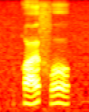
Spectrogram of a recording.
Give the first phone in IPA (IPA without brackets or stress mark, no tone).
qʷ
